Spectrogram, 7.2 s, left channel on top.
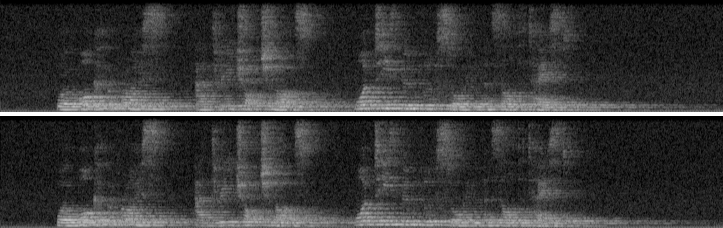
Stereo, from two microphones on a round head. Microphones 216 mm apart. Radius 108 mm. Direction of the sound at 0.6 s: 35° right (ahead or behind).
